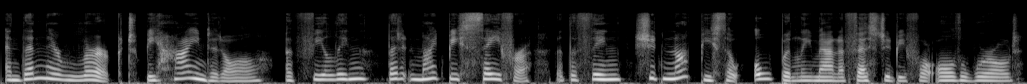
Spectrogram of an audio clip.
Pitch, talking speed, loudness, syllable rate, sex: 205 Hz, 160 wpm, -17 LUFS, 4.1 syllables/s, female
